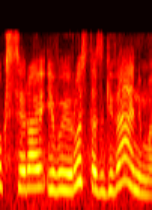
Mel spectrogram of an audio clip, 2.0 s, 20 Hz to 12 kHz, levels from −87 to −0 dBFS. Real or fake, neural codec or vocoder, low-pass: real; none; 7.2 kHz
